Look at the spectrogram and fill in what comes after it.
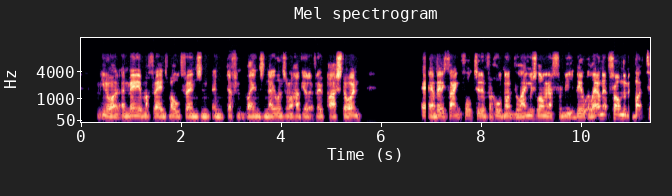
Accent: Cowal, Scotland, United Kingdom; also born or lived in Glasgow; I'm not a first language Gaelic speaker. As a child growing up in Cowell, I didn't have the language or culture passed down by my parents

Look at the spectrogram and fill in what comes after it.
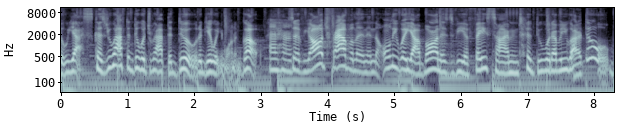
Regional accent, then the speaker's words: New York, United States; I'm from New York. I'm like, my bad.

